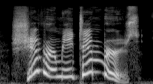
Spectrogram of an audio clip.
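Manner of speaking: very high squawking parrot. Acted. Parrot echoing its owner, high squawk. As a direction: screech it back like a parrot. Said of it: "Salty echoed".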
